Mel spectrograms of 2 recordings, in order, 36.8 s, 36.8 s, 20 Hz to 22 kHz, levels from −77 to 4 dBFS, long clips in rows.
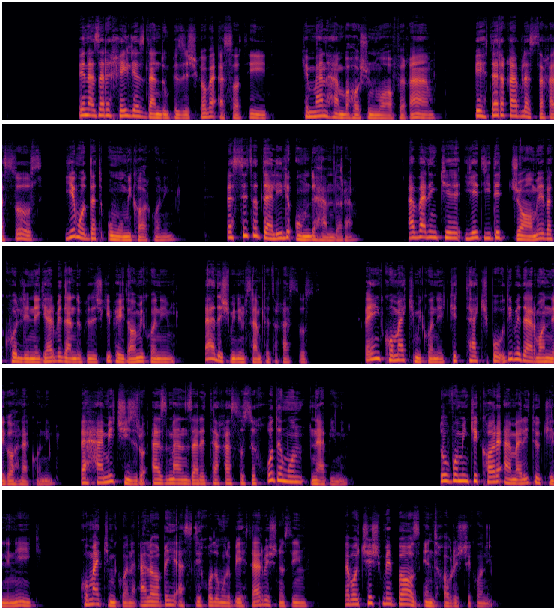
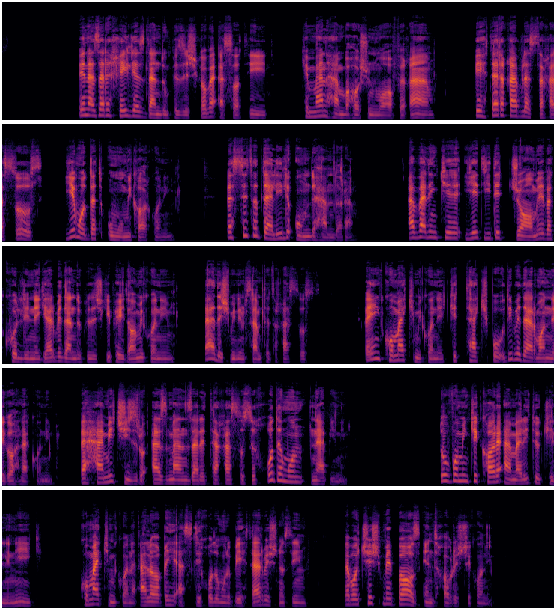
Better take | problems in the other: first | thin; very; fading below 700 Hz

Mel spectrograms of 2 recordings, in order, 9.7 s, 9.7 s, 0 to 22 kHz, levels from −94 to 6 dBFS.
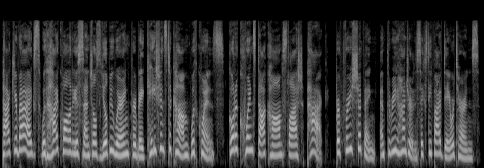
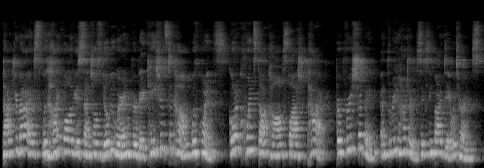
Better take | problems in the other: first | room echo; noticeable; dies away in 0.6 s // off-mic speech; far

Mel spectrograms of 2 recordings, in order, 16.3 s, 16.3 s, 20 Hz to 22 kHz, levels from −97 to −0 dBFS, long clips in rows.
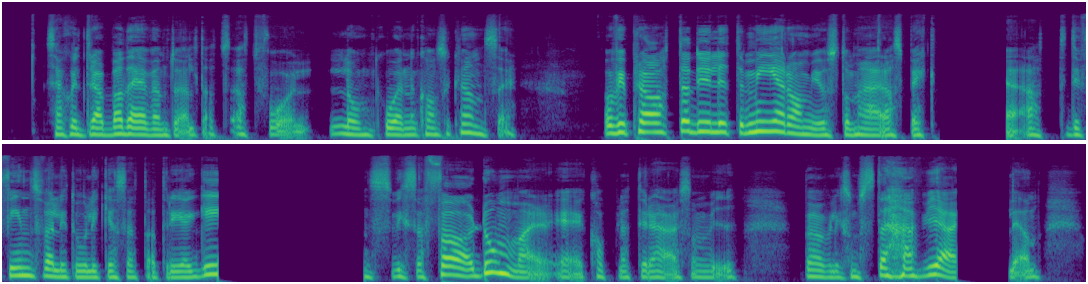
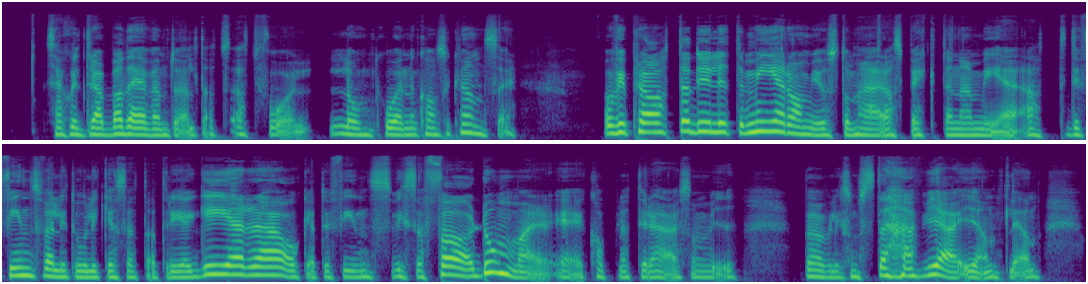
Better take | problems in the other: second | audio cutting out; at 7 s for 0.5 s, at 10 s for 1 s and at 15 s

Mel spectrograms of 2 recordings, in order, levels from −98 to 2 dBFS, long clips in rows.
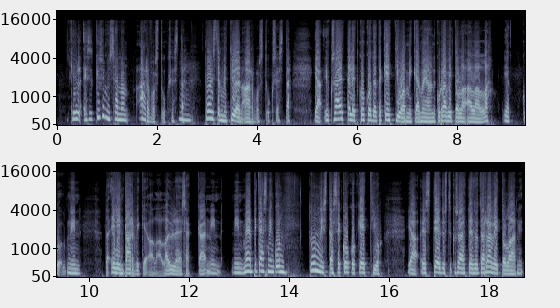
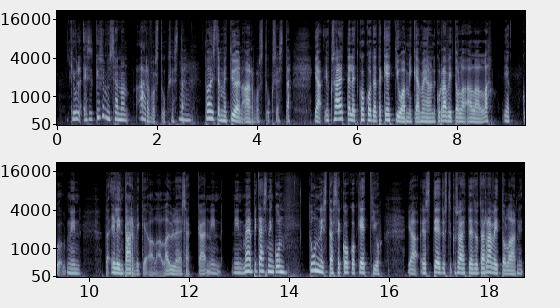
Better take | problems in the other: second | distortion; heavy; 12% of the sound clipped

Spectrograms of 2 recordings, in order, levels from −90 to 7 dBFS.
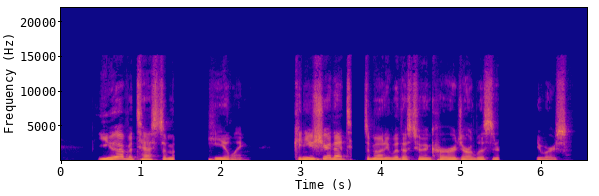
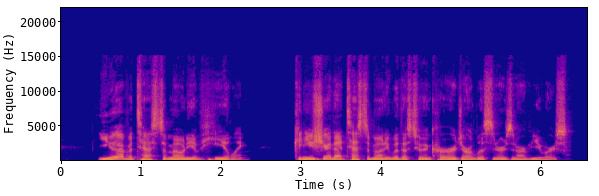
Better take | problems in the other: second | audio cutting out; at 1.5 s, at 3.5 s and at 5.5 s

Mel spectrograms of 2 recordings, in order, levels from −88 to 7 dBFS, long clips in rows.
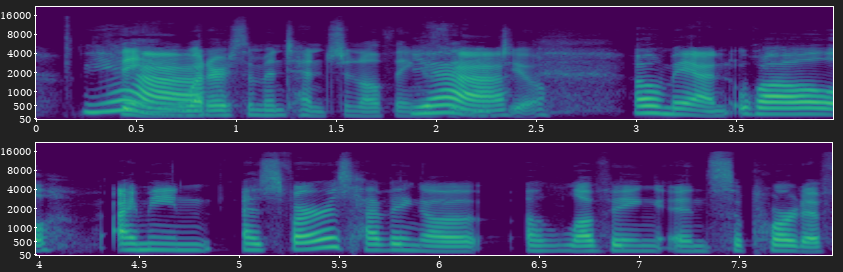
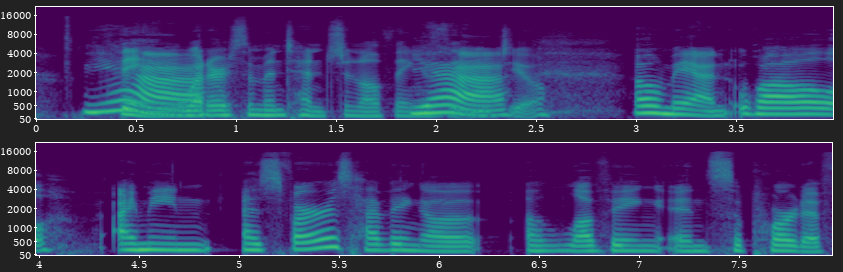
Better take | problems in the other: second | thin; somewhat; fading below 500 Hz

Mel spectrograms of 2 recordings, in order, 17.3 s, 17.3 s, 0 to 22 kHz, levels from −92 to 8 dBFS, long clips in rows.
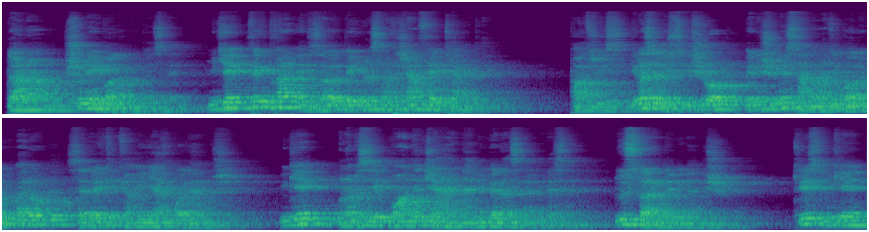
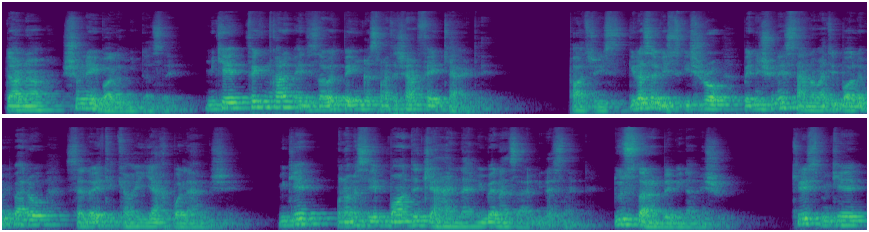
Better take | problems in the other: second | room echo; strong; dies away in 1.4 s; slight in the second // off-mic speech; far; somewhat distant in the second

